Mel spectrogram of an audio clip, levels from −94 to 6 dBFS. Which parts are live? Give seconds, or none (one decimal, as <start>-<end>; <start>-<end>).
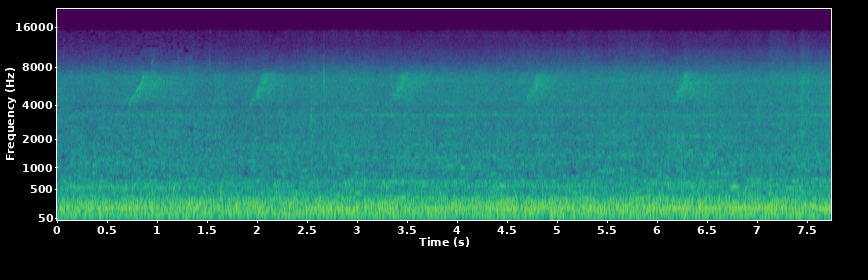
0.0-1.6

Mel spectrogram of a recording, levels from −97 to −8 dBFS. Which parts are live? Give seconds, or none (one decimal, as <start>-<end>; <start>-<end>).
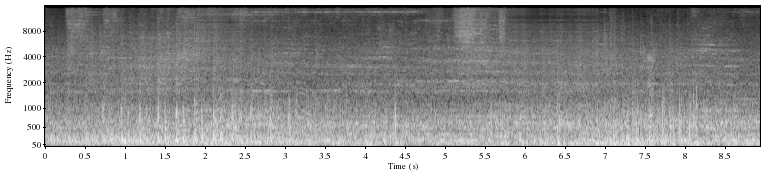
0.0-1.9; 2.5-5.8; 6.9-8.9

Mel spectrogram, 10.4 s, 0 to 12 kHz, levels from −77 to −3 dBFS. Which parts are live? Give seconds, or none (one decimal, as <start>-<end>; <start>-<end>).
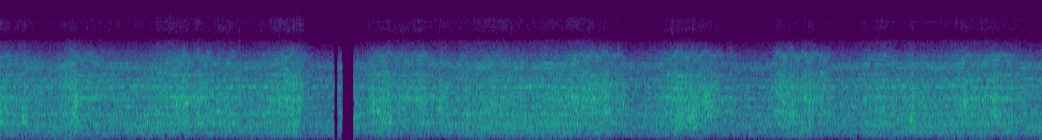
0.0-10.4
